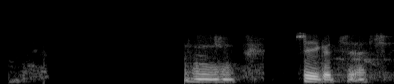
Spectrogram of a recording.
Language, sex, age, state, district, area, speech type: Bengali, male, 30-45, West Bengal, Kolkata, urban, conversation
